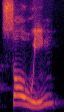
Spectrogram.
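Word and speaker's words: Samhain: Los celtas celebraban una fiesta que ellas lo ellos la pronunciaban sou, pero en realidad se escribe Samin.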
